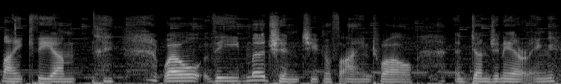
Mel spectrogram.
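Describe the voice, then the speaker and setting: A video game vlogger records a casual, jokey audio log, rambling and cutting himself off with exaggerated emphasis. His medium-pitched voice is steady and a bit bright, moving at a slow pace, while game music plays clearly behind him.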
